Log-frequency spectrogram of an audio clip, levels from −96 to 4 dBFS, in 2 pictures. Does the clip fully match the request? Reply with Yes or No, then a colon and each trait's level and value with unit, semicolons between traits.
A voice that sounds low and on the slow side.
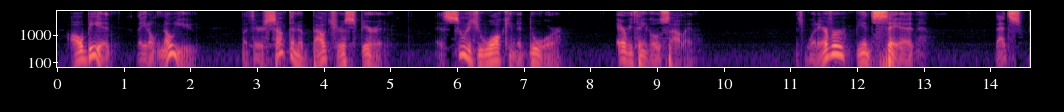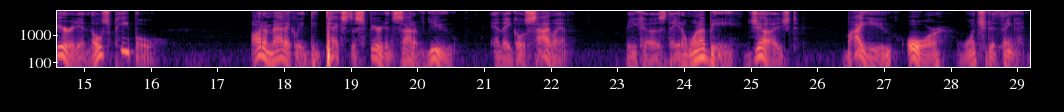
Yes: low, 105 Hz; slow, 115 wpm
